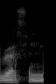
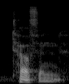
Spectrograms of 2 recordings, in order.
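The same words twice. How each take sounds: First: Roughened read out with an R, as the wrong word; the slip roughened, said plainly with a rolled-in R; misspoken roughened. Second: Toughened with a firm T, a bit lower; corrected toughened. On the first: Retold or imitated. Ex's text misread as roughened, with an R. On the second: Shown as a demonstration. Correcting the ex's word, firm Toughened. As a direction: correct her: Toughened, T stressed.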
